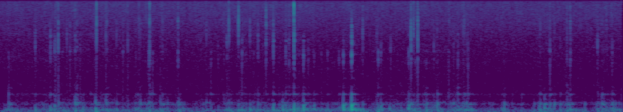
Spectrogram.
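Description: Long acrylic nails scratch the black metal mesh dome grille of an uncovered Blue Yeti microphone. The result is a dense, low, rumbling scrape with many short clicks and taps, with one sharper, louder scratch partway through.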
